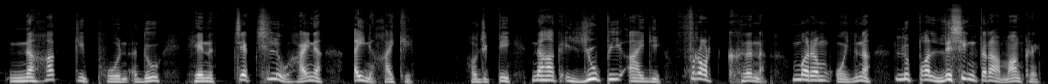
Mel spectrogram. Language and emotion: Manipuri, angry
